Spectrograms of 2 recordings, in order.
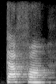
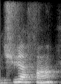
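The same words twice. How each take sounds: First: "tá fã" with the u swallowed; real French contraction. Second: "Tu as faim" with all three words sounded; bookish school French. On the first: Emílio explaining how people in France speak, "tá fã" contracted. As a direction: merge "Tu as" into "tá" before "fã". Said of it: "a gente fala assim". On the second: Emílio imitating textbook French, "Tu as faim" uncontracted. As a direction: keep the u in "Tu", no contraction in "as faim". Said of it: "a falar desse jeito". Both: Retold or imitated.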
